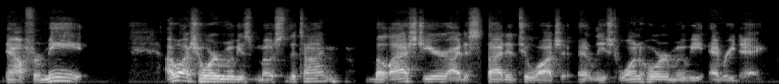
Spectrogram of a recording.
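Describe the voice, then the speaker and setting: A man's voice: medium pitch, normal speed, a bit bright, low-quality recording. A young man hosting a show, chatting casually with blunt, profane, laughing talk. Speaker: podcast host. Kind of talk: casual chat.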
